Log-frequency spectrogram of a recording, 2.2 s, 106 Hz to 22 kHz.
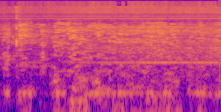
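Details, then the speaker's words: Creality CR-10 Smart 3D printer running: soft even fan whoosh with a faint steady tone and no stepper motor or driver whine; printer running quietly and healthy. "okay so that's the the noise from the fan but you don't hear any noise from the stepper motor or the driver there's no frequency sound anymore"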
